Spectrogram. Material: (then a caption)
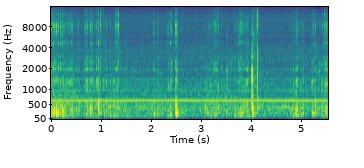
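Paper. A metal-nib fountain pen writes lettering on a single sheet of thick 80# heavyweight sketching paper lying flat on a wooden table, held down by one hand. Soft, dry scratching comes in short repeated strokes, with a few sharper ticks standing out over a quiet hiss and a faint steady tone.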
